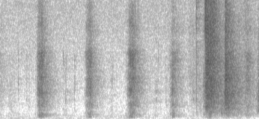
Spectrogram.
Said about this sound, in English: It's crunchy. Let me guess. It's a potato chip. Yes. Is it a kettle chip? Yes.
